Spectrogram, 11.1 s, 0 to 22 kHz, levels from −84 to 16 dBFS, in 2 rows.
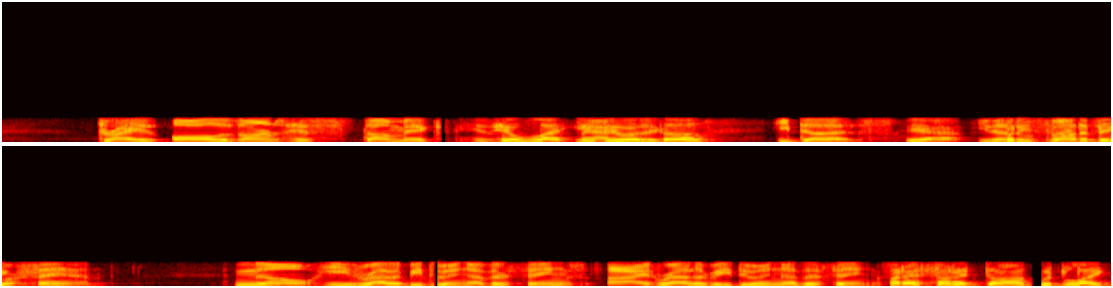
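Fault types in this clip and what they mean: Packet loss filled with silence: Parts of the speech stream never arrived, and the receiver played dead silence in their place. The speech drops out three times: 2.19 to 2.22 s and 7.70 to 7.73 s, each 30 ms, then 10.69 to 10.75 s, lasting 60 ms. Each hole starts and stops abruptly. The gap lengths fit runs of 10 ms packets lost on this telephone-band G.711 line.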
